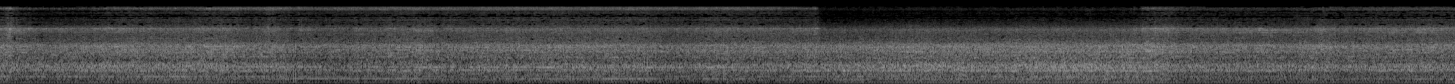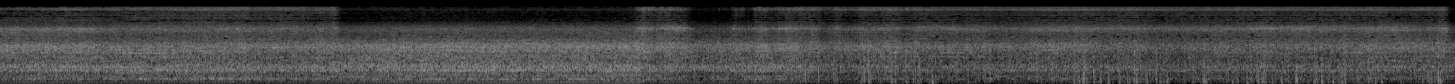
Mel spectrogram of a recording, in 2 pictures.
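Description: Vertical band saw running and ripping teak into thin battens: a steady, dense sawing noise with mechanical rattle. It eases briefly about two-thirds of the way through, between cuts.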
